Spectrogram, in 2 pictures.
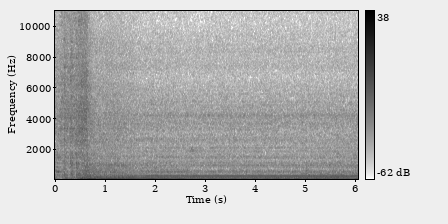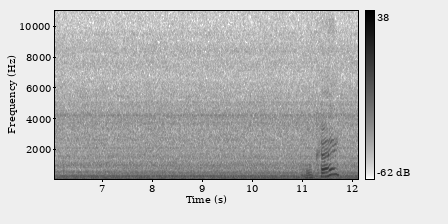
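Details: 2015 GMC Terrain after oil pressure sensor replacement: quick crank and catch, then smooth even idle with steady low drone, no knocks or misses; fix appears to have worked.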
